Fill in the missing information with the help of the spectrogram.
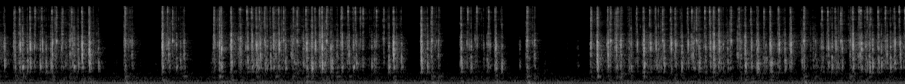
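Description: Both hands type with their fingertips on a full-size mechanical keyboard with plastic keycaps and blue clicky switches. The result is a rapid, bright clatter of sharp clicks with almost no low end, broken by a few short pauses. The clicks stop dead with no ring.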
